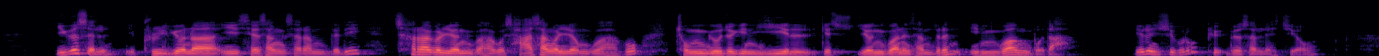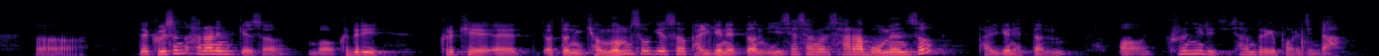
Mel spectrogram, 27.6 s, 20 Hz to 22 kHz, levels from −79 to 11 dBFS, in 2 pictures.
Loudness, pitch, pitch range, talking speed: -26 LUFS, 150 Hz, 115-180 Hz, 250 characters per minute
